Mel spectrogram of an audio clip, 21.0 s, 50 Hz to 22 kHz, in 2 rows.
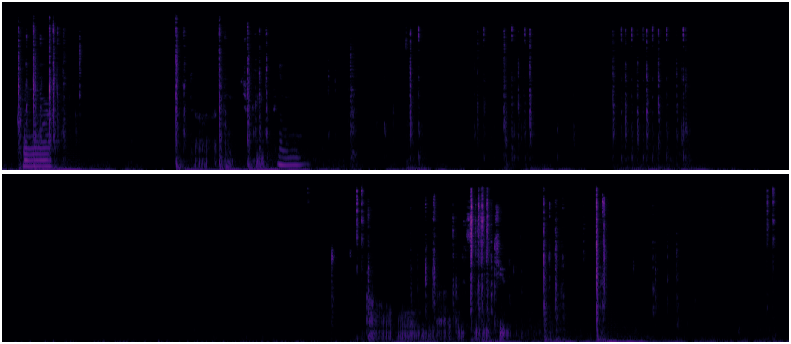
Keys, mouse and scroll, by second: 0.0-1.2 typing, 2.3-3.4 typing, 5.4 alt+Tab, 6.3 alt+Tab, 6.9 alt+Tab, 9.9 scroll down 3, 15.3 click, 16.1 Right, 16.7-18.9 typing, 20.7 click.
